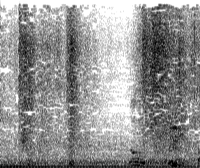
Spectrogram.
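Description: Plastic packaging rustling as packs are handled, over a steady low hum, with a faint voice in the background near the end.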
